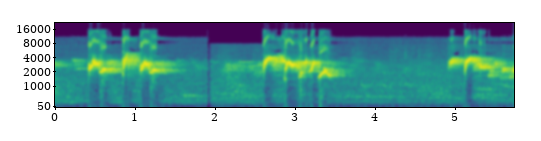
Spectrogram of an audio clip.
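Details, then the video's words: Red-whiskered bulbul repeating bubbly warbled phrases of quick up-and-down whistles, three bursts spaced about two seconds apart, with soft echo between. "CHÀO MÀO | Trung Mang hót giọng chuẩn cực hay - Bổi nghe là hót"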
